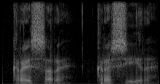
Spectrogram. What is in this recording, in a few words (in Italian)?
"cressare", dialetto veneto; créssare, cressìre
